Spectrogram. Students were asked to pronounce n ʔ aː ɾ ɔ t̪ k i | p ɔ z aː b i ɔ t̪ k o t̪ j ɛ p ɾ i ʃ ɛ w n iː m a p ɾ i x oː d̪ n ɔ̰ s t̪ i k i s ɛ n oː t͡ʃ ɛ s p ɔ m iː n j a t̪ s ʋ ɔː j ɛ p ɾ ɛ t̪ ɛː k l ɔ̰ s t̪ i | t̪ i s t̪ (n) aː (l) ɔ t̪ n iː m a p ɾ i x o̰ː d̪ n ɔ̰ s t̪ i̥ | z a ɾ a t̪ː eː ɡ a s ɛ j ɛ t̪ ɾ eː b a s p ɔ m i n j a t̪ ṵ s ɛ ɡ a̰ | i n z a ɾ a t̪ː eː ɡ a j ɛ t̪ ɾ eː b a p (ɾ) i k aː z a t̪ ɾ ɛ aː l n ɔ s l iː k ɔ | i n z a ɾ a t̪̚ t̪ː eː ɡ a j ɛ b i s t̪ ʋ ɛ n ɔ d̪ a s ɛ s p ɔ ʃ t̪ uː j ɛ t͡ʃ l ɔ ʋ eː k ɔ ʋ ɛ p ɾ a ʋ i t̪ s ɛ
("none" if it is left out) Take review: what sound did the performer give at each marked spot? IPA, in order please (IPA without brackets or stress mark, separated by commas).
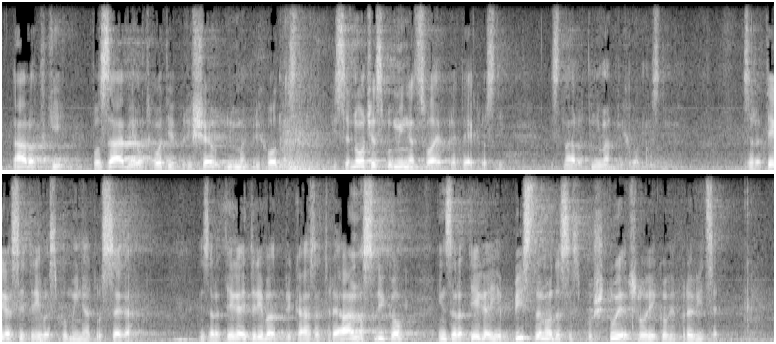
n, ɾ, ɾ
